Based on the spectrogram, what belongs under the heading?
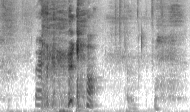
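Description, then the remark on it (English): A loud burst of harsh coughing, a couple of rough hacks run together over about a second, then quieter breathy, throaty sounds trailing off afterward. “Well, this is the first time you've coughed.”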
